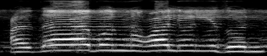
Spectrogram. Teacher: عذاب غلیظ، عین زبر ع، زال الف زبر ذا، عذاب دو پیش بن، عذاب، غین زبر غا، لام یزل لی، غلیظ، وادو پیش بن، غلیظ، عذاب غلیظ. یہاں دو پیش کی تنوین کے بعد حروف حلقی کے 6 حرفوں میں سے غین ہے، اس لیے تنوین کو ظاہر کر کے بلا غنہ کے جلدی پڑھیں گے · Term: اظہار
